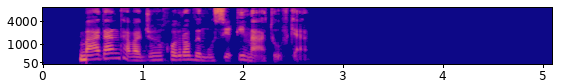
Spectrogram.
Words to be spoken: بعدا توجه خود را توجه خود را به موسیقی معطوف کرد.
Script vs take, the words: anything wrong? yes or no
yes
